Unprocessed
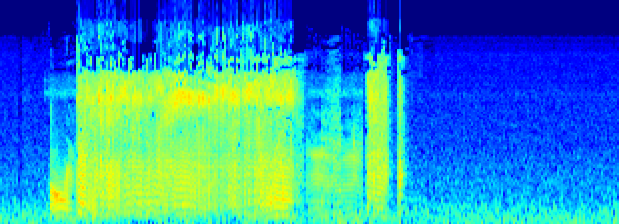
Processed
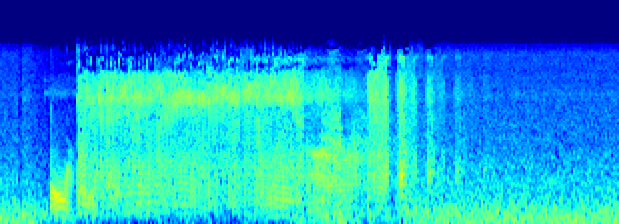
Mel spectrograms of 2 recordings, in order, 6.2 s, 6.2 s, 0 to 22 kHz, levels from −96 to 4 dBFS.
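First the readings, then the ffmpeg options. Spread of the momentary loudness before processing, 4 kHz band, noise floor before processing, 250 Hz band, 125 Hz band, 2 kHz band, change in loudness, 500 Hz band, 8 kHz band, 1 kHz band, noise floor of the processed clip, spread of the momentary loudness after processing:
15 LU, -12.0 dB, -53 dBFS, -9.0 dB, -4.5 dB, -10.0 dB, -12.5 dB, -9.5 dB, -11.5 dB, -10.0 dB, -48 dBFS, 15 LU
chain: -filter_complex "[0:a]areverse,acompressor=threshold=0.0141:ratio=6,areverse,asplit=6[s0][s1][s2][s3][s4][s5];[s1]adelay=282,afreqshift=50,volume=0.355[s6];[s2]adelay=564,afreqshift=100,volume=0.16[s7];[s3]adelay=846,afreqshift=150,volume=0.0716[s8];[s4]adelay=1128,afreqshift=200,volume=0.0324[s9];[s5]adelay=1410,afreqshift=250,volume=0.0146[s10];[s0][s6][s7][s8][s9][s10]amix=inputs=6:normalize=0,aresample=22050,aresample=44100,volume=1.88"

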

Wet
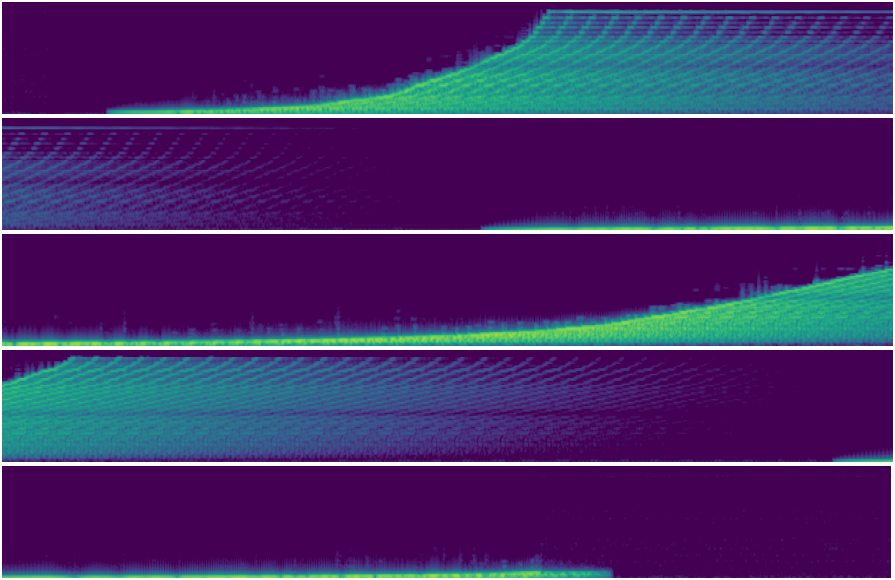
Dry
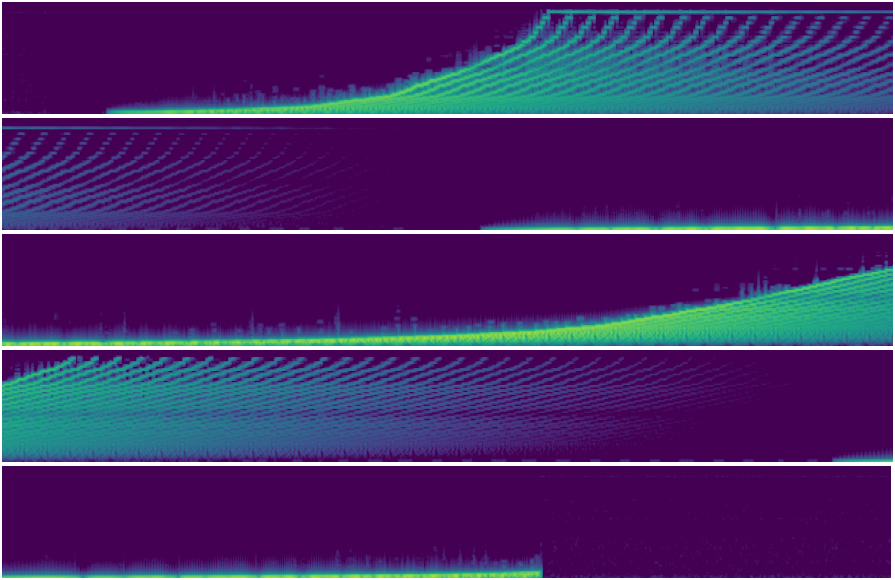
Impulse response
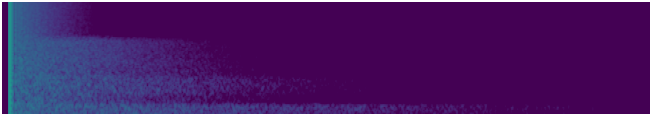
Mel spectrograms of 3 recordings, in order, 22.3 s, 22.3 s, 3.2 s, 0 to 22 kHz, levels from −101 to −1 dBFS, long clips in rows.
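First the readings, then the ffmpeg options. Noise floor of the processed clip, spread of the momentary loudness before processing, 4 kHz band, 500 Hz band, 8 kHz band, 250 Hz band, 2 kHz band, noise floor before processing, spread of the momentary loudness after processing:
under -85 dBFS, 16 LU, -0.5 dB, -0.5 dB, -1.0 dB, -0.5 dB, -0.5 dB, under -85 dBFS, 17 LU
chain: -filter_complex "[1:a]atrim=start_sample=2205,afade=t=out:st=0.4:d=0.01,atrim=end_sample=18081[s0];[0:a][s0]afir=irnorm=-1:irlink=0,volume=0.891"

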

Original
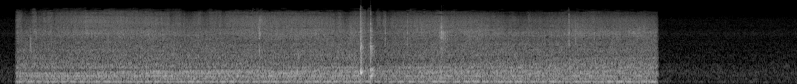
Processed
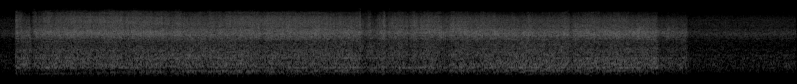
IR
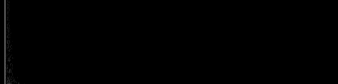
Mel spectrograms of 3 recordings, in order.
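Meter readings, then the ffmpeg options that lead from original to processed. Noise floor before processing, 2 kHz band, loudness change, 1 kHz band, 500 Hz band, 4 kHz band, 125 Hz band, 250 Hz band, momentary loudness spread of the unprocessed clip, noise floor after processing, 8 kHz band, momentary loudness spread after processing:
-49 dBFS, -15.5 dB, -12.0 dB, -16.5 dB, -31.0 dB, -9.0 dB, under -40 dB, under -40 dB, 4 LU, -50 dBFS, -9.5 dB, 10 LU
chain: -filter_complex "[0:a]highpass=f=900:w=0.5412,highpass=f=900:w=1.3066,highshelf=f=6000:g=-12,acompressor=threshold=0.02:ratio=6,alimiter=level_in=2.66:limit=0.0631:level=0:latency=1:release=143,volume=0.376,aexciter=amount=2.3:drive=8.7:freq=3600,aecho=1:1:295:0.631,asplit=2[s0][s1];[1:a]atrim=start_sample=2205,lowpass=5000,adelay=14[s2];[s1][s2]afir=irnorm=-1:irlink=0,volume=0.668[s3];[s0][s3]amix=inputs=2:normalize=0,volume=0.631"

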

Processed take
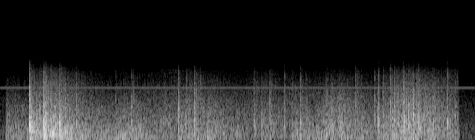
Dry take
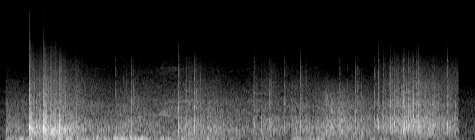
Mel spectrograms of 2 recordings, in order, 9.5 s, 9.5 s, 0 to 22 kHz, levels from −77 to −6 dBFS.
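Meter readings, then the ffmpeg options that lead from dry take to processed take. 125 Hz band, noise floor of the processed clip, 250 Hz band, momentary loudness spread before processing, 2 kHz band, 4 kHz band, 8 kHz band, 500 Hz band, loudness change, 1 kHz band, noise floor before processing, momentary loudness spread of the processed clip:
0.0 dB, -43 dBFS, -4.5 dB, 17 LU, -1.5 dB, -7.5 dB, no reading, -1.0 dB, -2.5 dB, -1.0 dB, -41 dBFS, 16 LU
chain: -filter_complex "[0:a]acrossover=split=2400[s0][s1];[s0]aeval=exprs='abs(val(0))':c=same[s2];[s2][s1]amix=inputs=2:normalize=0,equalizer=f=250:w=0.86:g=6.5,aeval=exprs='val(0)+0.00251*sin(2*PI*2100*n/s)':c=same,aemphasis=mode=reproduction:type=75kf,asplit=2[s3][s4];[s4]adelay=19,volume=0.355[s5];[s3][s5]amix=inputs=2:normalize=0,highpass=f=270:t=q:w=0.5412,highpass=f=270:t=q:w=1.307,lowpass=f=3400:t=q:w=0.5176,lowpass=f=3400:t=q:w=0.7071,lowpass=f=3400:t=q:w=1.932,afreqshift=-230,volume=1.26"

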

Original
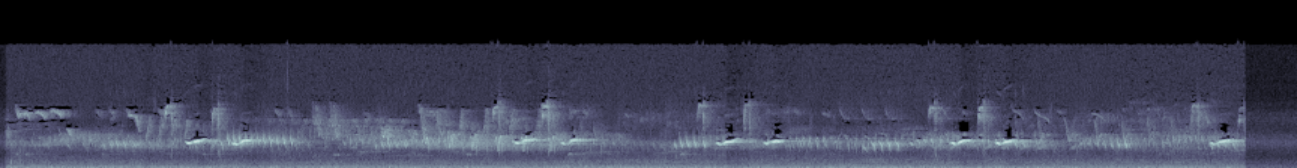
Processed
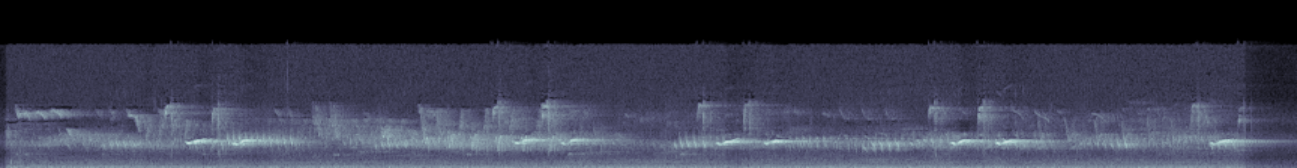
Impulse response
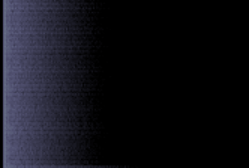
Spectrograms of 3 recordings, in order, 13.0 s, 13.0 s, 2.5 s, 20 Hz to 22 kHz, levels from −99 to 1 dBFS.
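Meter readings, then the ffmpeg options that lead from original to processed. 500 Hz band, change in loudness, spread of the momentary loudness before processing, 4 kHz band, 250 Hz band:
+0.5 dB, +0.5 dB, 16 LU, +0.5 dB, +1.0 dB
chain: -filter_complex "[0:a]asplit=2[s0][s1];[1:a]atrim=start_sample=2205,adelay=69[s2];[s1][s2]afir=irnorm=-1:irlink=0,volume=0.531[s3];[s0][s3]amix=inputs=2:normalize=0"

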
